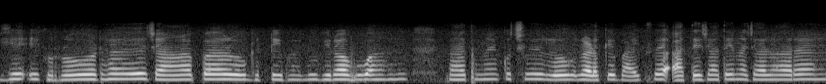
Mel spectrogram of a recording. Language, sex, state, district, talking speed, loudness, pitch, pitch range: Hindi, female, Uttar Pradesh, Varanasi, 175 wpm, -17 LUFS, 225 Hz, 220-235 Hz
